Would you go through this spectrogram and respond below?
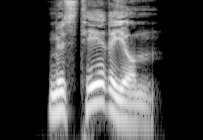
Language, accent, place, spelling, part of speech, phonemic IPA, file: German, Germany, Berlin, Mysterium, noun, /mʏsˈteːʁiʊ̯m/, De-Mysterium.ogg
- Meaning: mystery, enigma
